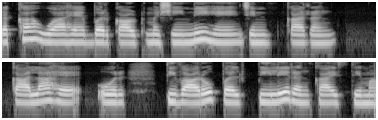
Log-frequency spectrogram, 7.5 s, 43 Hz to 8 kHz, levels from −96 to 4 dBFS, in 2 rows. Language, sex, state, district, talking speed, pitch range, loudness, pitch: Hindi, female, Uttar Pradesh, Jyotiba Phule Nagar, 145 wpm, 190-210 Hz, -17 LUFS, 195 Hz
